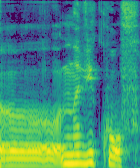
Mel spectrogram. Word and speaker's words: Новиков: Это вот э, Новиков. Новиков, угу. вот известный просветитель в русской культуре, как раз носит фамилию с ударением на последний слог.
